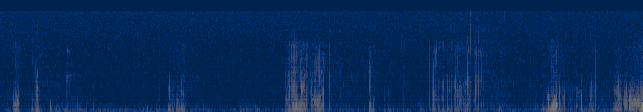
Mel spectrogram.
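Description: Irregular low gurgles and rumbling bursts from an empty stomach, ordinary hunger growling.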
